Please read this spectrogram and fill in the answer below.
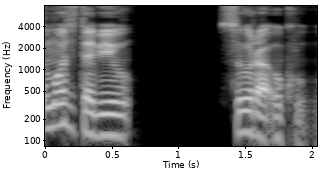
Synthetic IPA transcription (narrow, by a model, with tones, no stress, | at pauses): tu˦moː˦tu˨ta˦bɪ˦ju˦ | suː˦ɽaː˨ʔʊ˦kʷṵ˨ʔ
